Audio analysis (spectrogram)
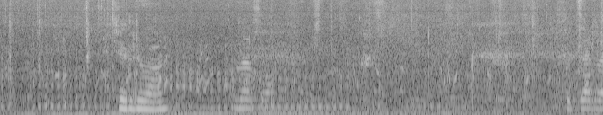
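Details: Five pet guinea pigs chasing one another in play, follow-the-leader style: a short harmonic, slightly falling squeak stands out over soft scampering patter, with quiet human voices in the room.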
